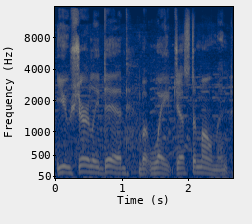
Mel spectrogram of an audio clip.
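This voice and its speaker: A man playing a wordy, theatrical dad with formal, deliberate phrasing in an audio drama. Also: on the low side, crowd noise, natural voice. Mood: mock-solemn.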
